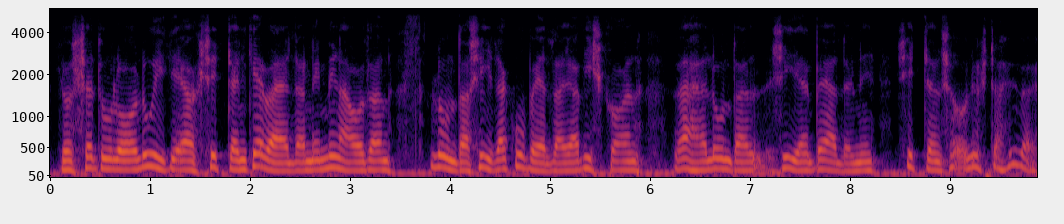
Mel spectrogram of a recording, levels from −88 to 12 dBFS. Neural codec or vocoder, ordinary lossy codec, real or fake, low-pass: codec, 16 kHz, 4 kbps, FreqCodec, larger model; none; fake; 5.4 kHz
